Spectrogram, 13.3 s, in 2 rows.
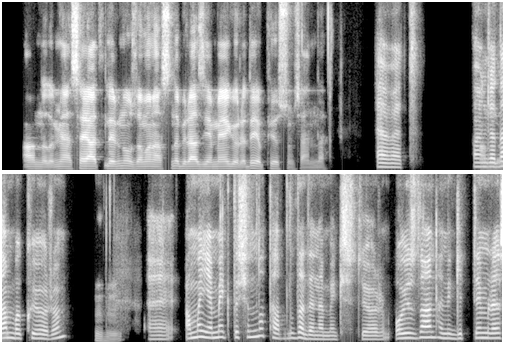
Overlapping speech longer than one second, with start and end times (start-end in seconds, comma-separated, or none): none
